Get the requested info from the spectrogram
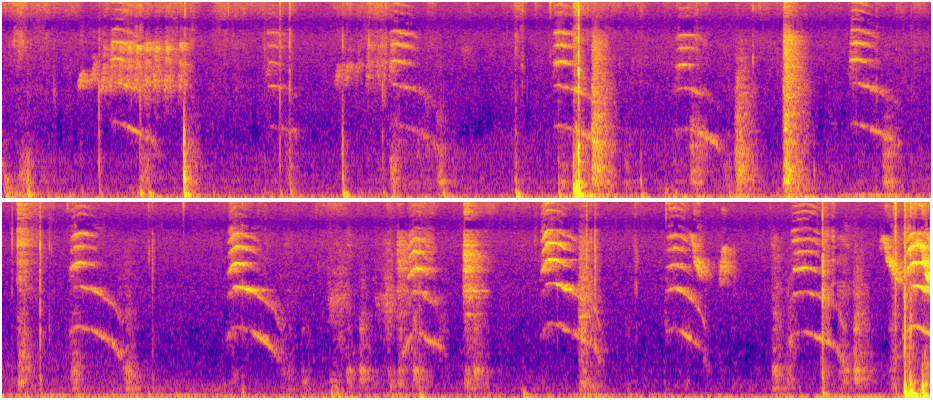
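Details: Kitten mews from Kitto the cat and her kittens indoors: a steady stream of short, high, arching cries, many overlapping, some rising then falling, with soft thumps and low room hum beneath.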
